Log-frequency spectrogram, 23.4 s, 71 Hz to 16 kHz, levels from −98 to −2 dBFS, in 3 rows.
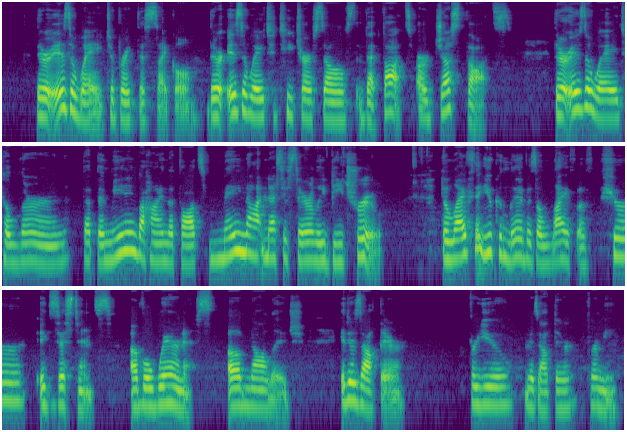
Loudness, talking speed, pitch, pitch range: -21 LUFS, 170 wpm, 190 Hz, 180-225 Hz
